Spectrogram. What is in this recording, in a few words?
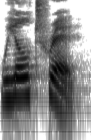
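"WHEEL TREAD", English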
